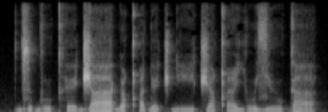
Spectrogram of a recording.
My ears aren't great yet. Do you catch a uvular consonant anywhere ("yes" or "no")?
yes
